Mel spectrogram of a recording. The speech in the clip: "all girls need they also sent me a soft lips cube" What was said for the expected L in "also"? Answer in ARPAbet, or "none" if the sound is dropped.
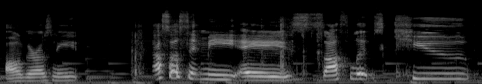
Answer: none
